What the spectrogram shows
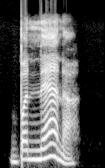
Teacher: in the word banana, the second syllable is stressed.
